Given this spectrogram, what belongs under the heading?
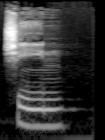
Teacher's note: the sheen is pronounced from the middle of the tongue the middle section of the tongue and the roof of the mouth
